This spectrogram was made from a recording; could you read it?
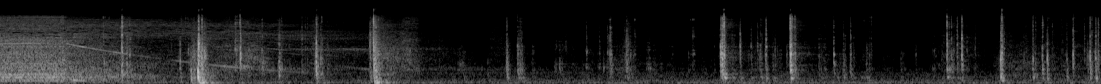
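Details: Brand new iRobot Roomba Combo making irregular sharp clacks and loud rattles over a faint motor hum since out of the box, nothing caught underneath.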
